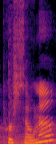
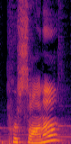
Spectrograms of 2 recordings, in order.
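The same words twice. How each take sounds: First: The second part sounds like sona, rhyming with Mona. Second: The second part sounds like the word sauna. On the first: The speaker calls it right. "and not persona" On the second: The speaker calls it wrong. "I always said persona"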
